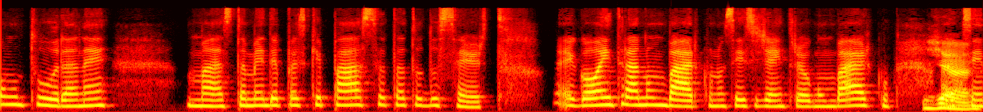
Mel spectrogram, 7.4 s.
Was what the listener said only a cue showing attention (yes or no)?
yes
